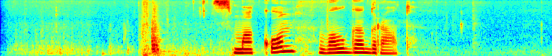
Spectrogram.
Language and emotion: Russian, neutral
